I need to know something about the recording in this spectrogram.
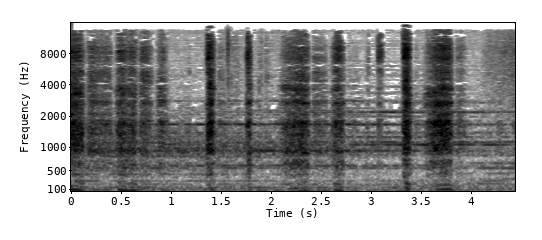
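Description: A man gasping and laughing in short, irregular breathless bursts, over background music.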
